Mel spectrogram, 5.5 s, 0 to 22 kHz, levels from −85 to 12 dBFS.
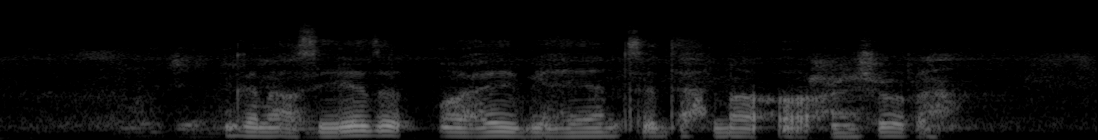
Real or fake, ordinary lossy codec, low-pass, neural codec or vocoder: fake; none; none; vocoder, 44.1 kHz, 128 mel bands, Pupu-Vocoder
